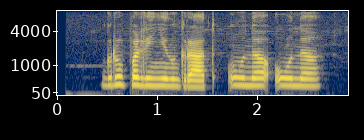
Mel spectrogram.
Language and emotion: Russian, neutral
